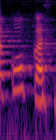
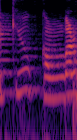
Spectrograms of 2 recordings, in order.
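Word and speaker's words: cucumber: बोलते हैं ना खीरा को कस दो तो इसके लिए आपको कौन से वड इस्तेमाल करना होगा ग्रेट द क्यूकर यहां प कुकं आप आपको नहीं बोलना है क्यू कंबर बोलना है ग्रेट द ककं मतलब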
